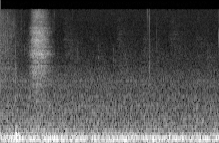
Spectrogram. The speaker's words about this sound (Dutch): Zo joh, komt hier zo dus ook even een vliegtuig overvliegen. Het is geen privéjet zo Gaat hard.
